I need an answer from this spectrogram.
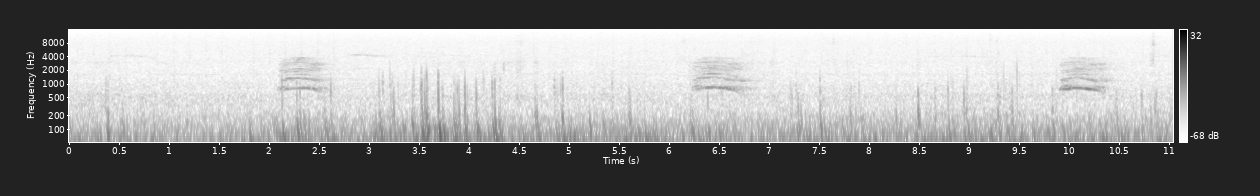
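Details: Unseen Reeves's muntjac calling on Izu Oshima, Japan, heard continuously: three short hoarse barks with a falling harmonic tone, about four seconds apart, over a steady low rumbling background noise.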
